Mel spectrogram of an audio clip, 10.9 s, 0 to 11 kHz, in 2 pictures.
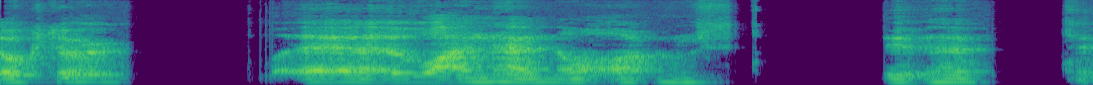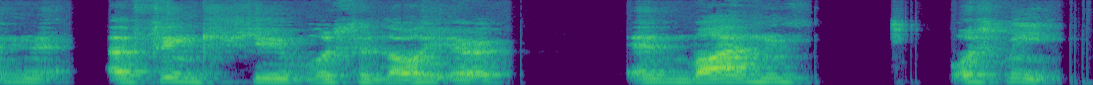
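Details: Adult man born 1958 with mild cerebral palsy from lack of oxygen at birth; childhood speech problems later eased by music-aided breathing changes; dysarthria (cerebral palsy).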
